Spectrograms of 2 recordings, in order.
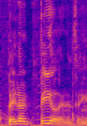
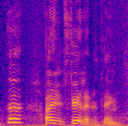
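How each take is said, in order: First: Said in the usual way. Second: Mock indifference. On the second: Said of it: "they'll go".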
